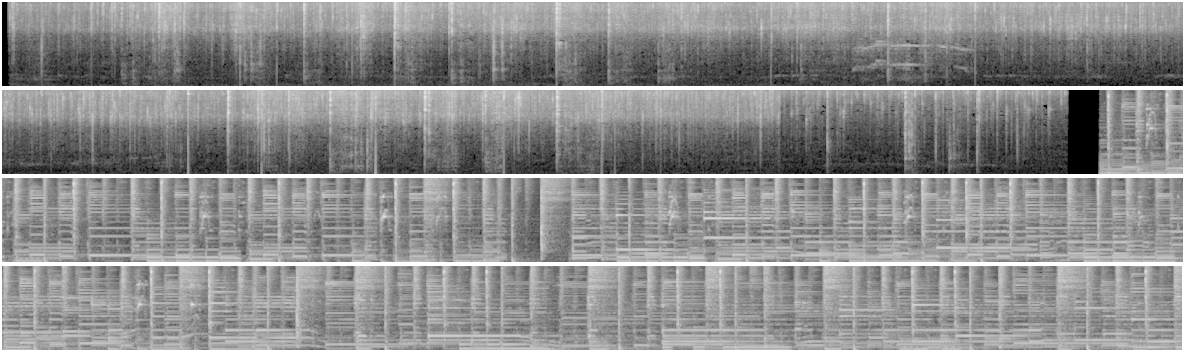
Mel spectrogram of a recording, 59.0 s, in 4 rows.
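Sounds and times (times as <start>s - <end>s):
meat sizzling in oil: 0.1s - 28.1s, 44.7s - 49.6s
metal spatula scraping pan: 2.9s - 8.6s, 18.4s - 19.4s, 20.0s - 22.3s.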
